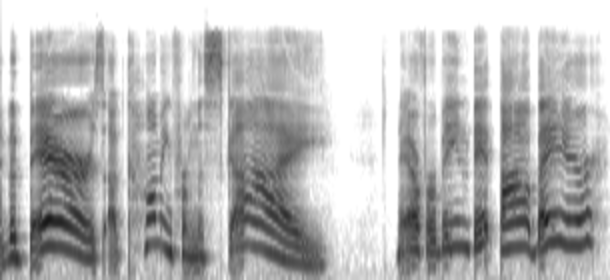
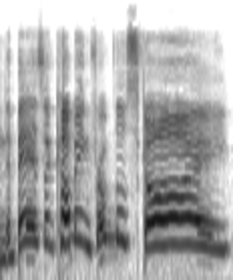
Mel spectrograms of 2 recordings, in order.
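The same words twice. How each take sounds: First: High, slow, hammed-up American accent; exaggerated high-pitched American sailor accent. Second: High, loud, drawn-out warning cry; hammed-up sailor's yell; sailor's panicked shout. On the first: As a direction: draw it out in a put-on American accent. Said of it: "I've gotta say that in American accent". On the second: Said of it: "One American sailor dove into the harbour shouting".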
